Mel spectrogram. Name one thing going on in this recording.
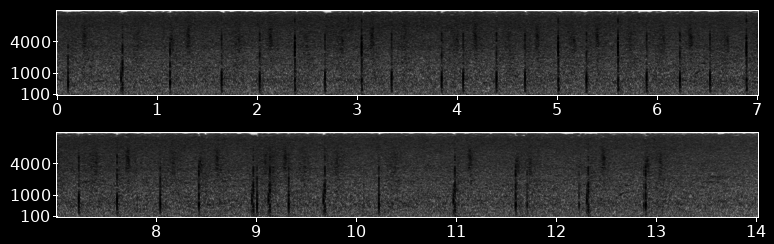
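Footsteps tap quickly and evenly on paving stones.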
